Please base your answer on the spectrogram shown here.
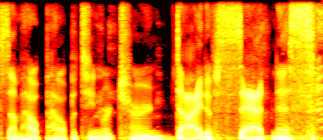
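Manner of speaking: very low, slow muttering under the breath. Imitating own rants about Star Wars at home: imitating own mumbling. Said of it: "you'll just hear me mumbling".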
